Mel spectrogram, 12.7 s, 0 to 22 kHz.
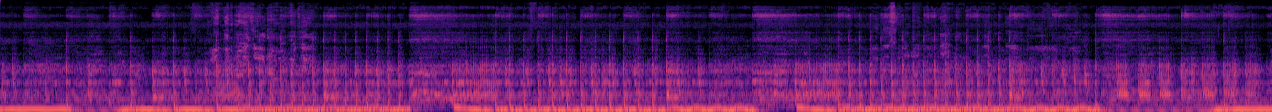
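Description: Loud, bass-heavy music plays flat with no EQ through an Audax 15480 M8 15-inch speaker in a Martin box, with deep throbbing low notes in a steady repeating pattern and brief pauses.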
